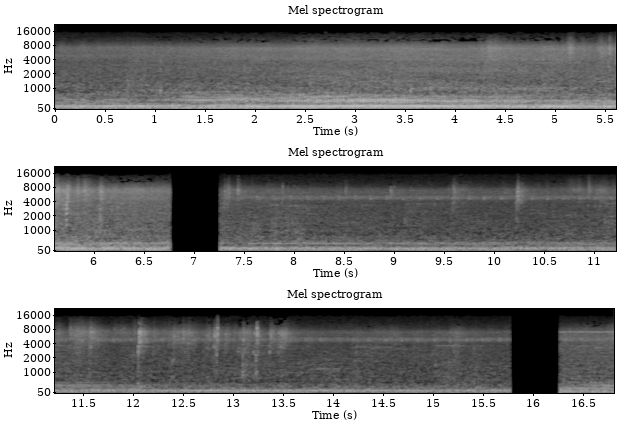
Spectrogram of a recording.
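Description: Steady low drone of a running engine, swelling about two to four seconds in. It drops out to silence twice, briefly, near the middle and near the end.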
